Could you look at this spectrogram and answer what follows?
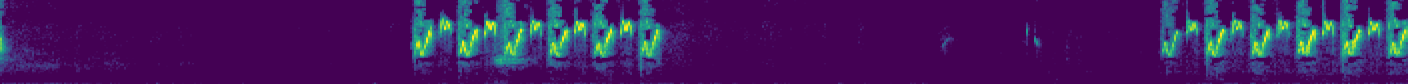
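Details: Singing without hopping, a gacor Cinereous tit delivers two strophes of very fast, regular high tsi-tchu notes, about three per second, after quiet low background rumble.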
